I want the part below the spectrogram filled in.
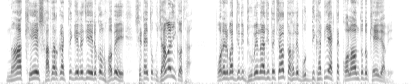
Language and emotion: Bengali, angry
